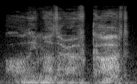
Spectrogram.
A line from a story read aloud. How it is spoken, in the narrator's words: she whispers, her voice trembling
